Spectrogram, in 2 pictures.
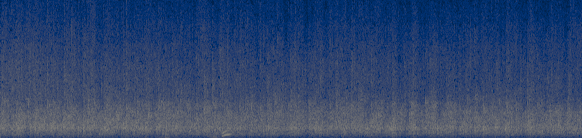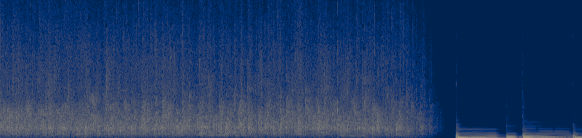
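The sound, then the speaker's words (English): A large audience at a University of Chicago Law School event applauds steadily and loudly for about fifteen seconds, a dense wash of clapping that cuts off abruptly, followed by a few seconds of music. “But the standard is whether or not you want to applaud, but I urge all of you to thank Mr.”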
